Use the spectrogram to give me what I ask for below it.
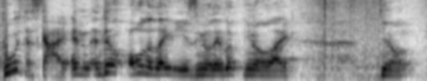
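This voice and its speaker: A man speaks with an American accent and very wide pitch swings. Noticeable background noise is present. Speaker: magic product reviewer. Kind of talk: product review rant. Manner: fast; animated.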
